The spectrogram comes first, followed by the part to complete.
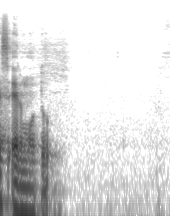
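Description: A man's voice saying a short word, then a pause of over a second with a few faint clicks.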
